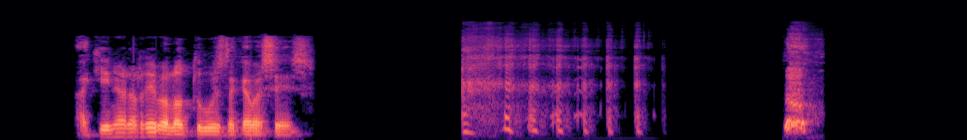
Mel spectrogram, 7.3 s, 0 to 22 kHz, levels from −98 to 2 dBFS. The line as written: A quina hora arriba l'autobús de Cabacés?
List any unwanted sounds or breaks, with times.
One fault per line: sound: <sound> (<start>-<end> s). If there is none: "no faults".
sound: laugh (3.5-5.0 s)
sound: bark (5.9-6.2 s)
